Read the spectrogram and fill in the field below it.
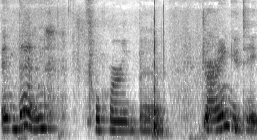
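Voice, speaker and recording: The speaker's pitch varies in an ordinary way, with noticeable background noise behind the voice. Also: woman. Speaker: nursing student. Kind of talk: skills demonstration. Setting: at home. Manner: whispering.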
